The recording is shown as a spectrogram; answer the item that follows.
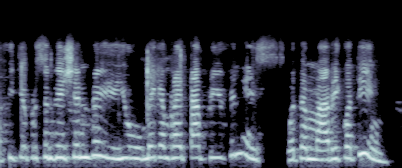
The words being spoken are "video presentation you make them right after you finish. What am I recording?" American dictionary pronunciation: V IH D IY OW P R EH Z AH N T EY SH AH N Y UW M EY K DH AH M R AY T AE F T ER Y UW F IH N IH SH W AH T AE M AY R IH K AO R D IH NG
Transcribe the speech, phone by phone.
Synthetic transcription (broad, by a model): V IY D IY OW P R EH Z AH N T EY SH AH N Y UW M EY K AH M R AY T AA P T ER Y UW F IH N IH S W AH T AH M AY R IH K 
